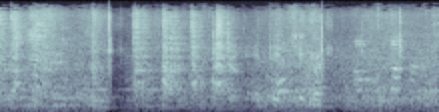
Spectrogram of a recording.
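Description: Restaurant dishes and cutlery clinking and clattering in short, scattered clicks, over background chatter, with a laugh near the end.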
